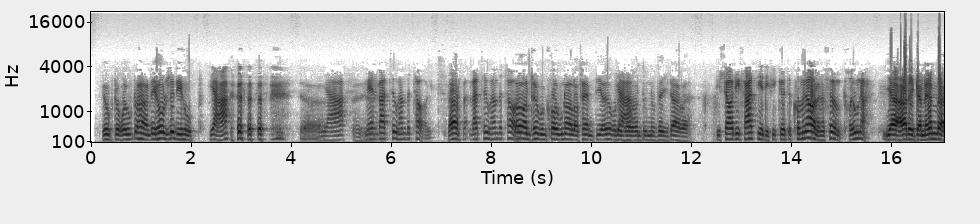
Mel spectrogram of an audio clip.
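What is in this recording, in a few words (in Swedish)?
Vollsjö Skåne, dialekter; Folkminnen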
